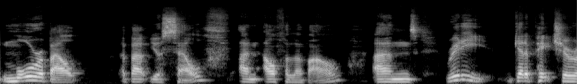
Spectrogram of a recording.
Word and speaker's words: Alfa Laval: So um Alpha Laval is have I pronounced that correctly? Uh Helga Alpha Laval.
